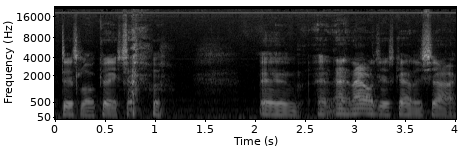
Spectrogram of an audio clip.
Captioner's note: chuckles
